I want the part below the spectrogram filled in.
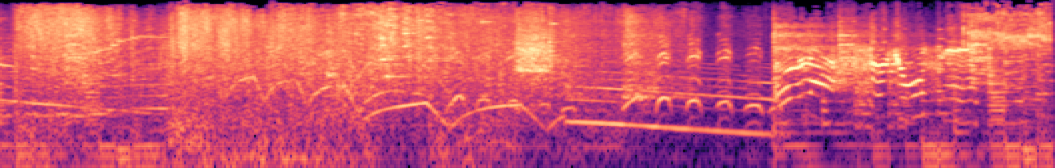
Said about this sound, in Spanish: Jala el hito que cuelga de su espalda y desata la más poderosa explosión nuclear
